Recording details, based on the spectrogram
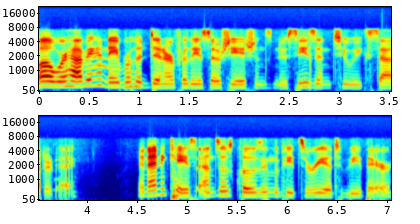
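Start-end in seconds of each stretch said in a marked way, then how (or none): none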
